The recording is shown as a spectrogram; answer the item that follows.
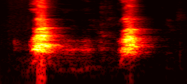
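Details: Pembroke Welsh Corgi barking at baseball pitchers on television, upset that they never throw the ball to him; a loud bark with a short trailing tail, then a second abrupt bark a second later.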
